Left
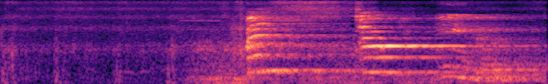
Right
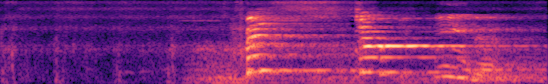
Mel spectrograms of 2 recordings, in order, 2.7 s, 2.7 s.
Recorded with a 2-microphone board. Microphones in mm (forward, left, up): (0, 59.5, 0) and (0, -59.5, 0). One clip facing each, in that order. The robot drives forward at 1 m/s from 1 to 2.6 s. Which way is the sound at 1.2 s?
55° right (ahead or behind).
